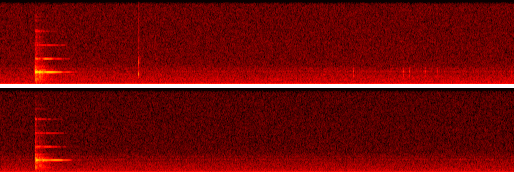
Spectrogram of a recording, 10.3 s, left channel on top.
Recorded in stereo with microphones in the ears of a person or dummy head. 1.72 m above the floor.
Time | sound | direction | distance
0.7 | a piano | 50° left (ahead or behind) | 4.5 m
